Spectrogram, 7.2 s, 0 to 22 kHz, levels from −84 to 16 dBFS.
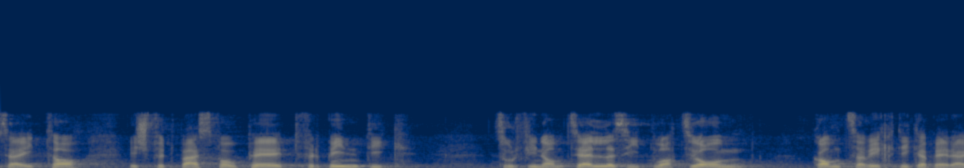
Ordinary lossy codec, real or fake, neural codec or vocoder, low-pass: none; real; none; 7.2 kHz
